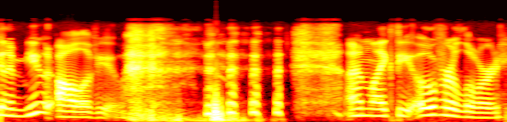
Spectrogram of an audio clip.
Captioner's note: laughs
